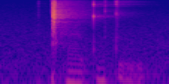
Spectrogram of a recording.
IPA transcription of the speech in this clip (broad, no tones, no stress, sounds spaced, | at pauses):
ǀʰ æ tʷ i t ṵ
